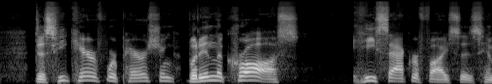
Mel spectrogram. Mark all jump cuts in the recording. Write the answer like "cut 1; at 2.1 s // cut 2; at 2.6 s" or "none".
cut 1; at 1.7 s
